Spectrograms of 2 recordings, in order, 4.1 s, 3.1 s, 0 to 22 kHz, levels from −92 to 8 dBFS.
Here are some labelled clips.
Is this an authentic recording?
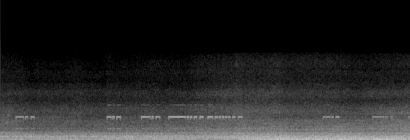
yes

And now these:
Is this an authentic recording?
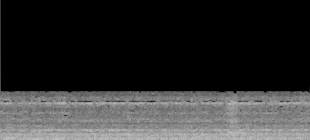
yes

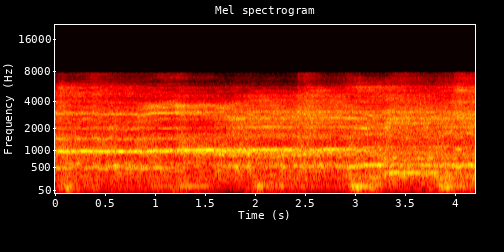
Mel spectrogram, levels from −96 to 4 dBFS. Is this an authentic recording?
no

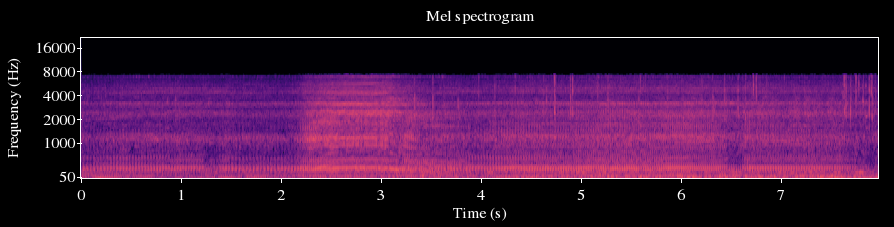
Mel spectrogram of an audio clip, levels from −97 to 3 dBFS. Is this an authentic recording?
yes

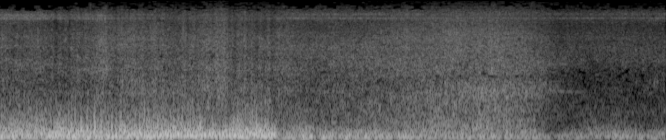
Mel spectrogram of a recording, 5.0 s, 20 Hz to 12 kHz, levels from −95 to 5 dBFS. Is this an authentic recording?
yes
